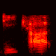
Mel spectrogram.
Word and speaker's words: Decot: In the prescription realm, I generally recommend the DECOT, D-E-C-O-T. It's pronounced either DECOT or DECO.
